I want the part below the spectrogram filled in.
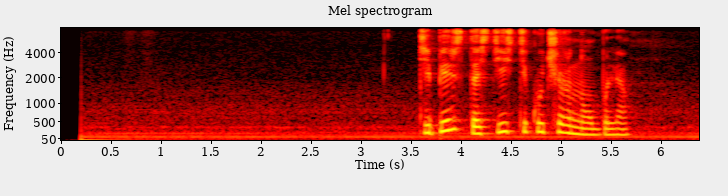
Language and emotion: Russian, neutral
